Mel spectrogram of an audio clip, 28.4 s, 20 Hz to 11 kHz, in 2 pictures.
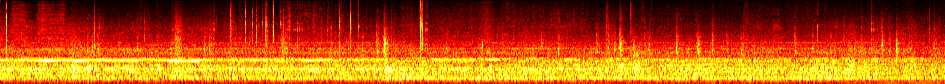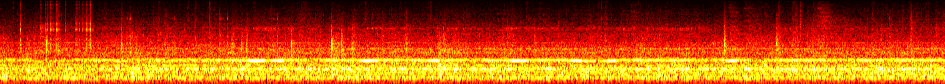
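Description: B 81500 (AGC bi-mode) multiple unit under way, heard as a steady running noise from on board. A slightly wavering whine rides on top, with scattered light clicks.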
